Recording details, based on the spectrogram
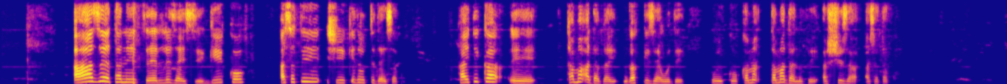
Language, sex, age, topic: Gamo, female, 18-24, government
